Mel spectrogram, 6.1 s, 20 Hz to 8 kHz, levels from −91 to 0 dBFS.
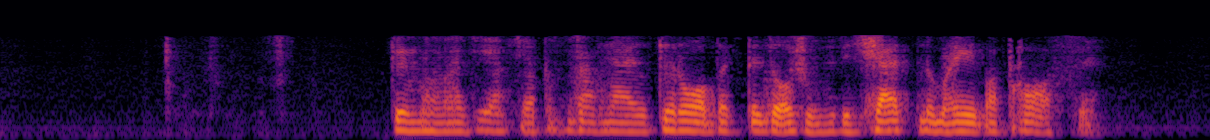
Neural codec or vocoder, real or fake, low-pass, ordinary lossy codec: codec, 16 kHz, 1 kbps, FunCodec, trained on Chinese and English, 50 frames a second; fake; 7.2 kHz; AAC, 16 kbps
